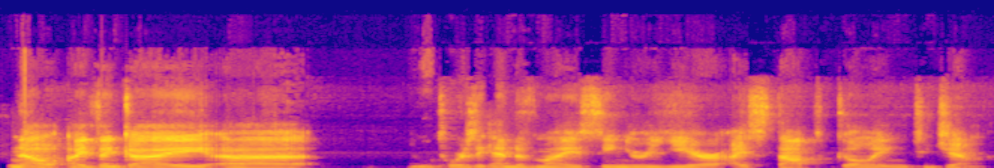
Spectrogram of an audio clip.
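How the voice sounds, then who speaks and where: A man's voice: fairly low pitch, flat delivery, slow, pushed and bright. A man on a podcast panel telling a short story in a hesitant, laid-back way. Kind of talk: casual chat.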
